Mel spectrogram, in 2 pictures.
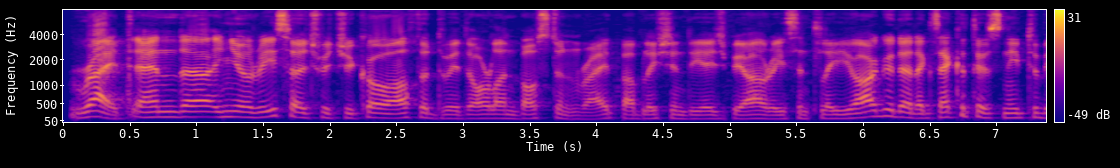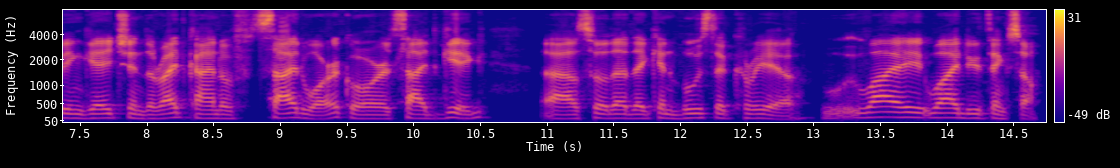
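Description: Podcast host guy, average pitch, chatty questions with a few uhs. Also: moderate pace, fairly bright tone. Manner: scripted intro, then chatty questions with fillers. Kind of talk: podcast intro and interviewing.

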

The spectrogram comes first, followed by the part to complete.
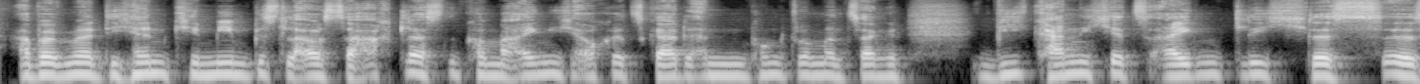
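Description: A man's voice: mid-range voice, dark tone. Rambling man explaining at length. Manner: rambling, long winding sentences with many fillers. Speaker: biohacking expert guest. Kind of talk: casual podcast explanation.

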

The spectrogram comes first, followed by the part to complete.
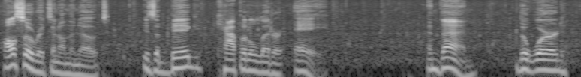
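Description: A man narrating an audio drama as a reflective searcher, measured, descriptive and understated. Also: mid-range voice, expressive, fairly bright tone, slight background noise, natural voice. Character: reflective first-person narrator describing his woodland search.

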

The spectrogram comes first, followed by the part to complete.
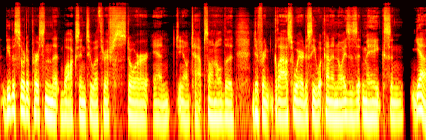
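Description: A man with a low, dark, mellow voice giving casual advice. He is relaxed and hesitant and pads his sentences with fillers. The recording is dry and close. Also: dry recording.

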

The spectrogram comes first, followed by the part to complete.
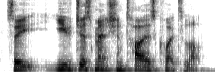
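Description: A man's voice: a little high, animated, moderate pace, vocal fry, fairly bright tone, breathy edge. A man co-hosting a casual technical chat, rambling and self-deprecating, with many fillers and restarts. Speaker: technical editor, co-host.

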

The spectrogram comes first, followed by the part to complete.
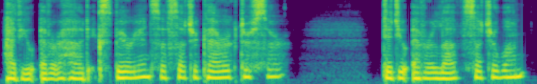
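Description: A woman's voice: on the low side, steady tone, moderate pace, warm tone, breathy edge, dry recording, clean studio sound. A woman playing an earnest, proud young bride-to-be in a classic novel reading, speaking formally and candidly. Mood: questioning.

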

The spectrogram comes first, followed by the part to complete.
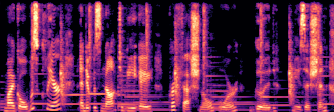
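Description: A woman's voice: lowish voice, animated, moderate pace, over music, lightly acted. A woman playing a petty, indignant neighbor in a wry, theatrical yet conversational comic monologue. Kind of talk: comic monologue in audio drama.

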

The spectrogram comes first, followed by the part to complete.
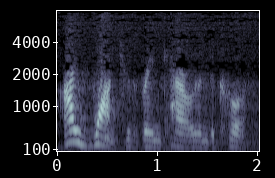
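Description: An actress playing a spiteful, haughty, sarcastic ex-wife in a 1950s radio drama. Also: female voice, sits low, fairly quick, a bit bright, soft background music. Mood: scornful. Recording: dull old radio recording.

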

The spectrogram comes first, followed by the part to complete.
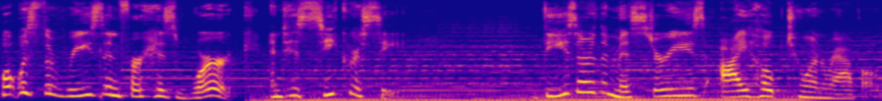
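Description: A woman playing an earnest investigative podcast host, narrating a scripted documentary in a measured storytelling way. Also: fairly high pitch, very animated, music in the background. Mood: intrigued, earnest. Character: earnest female investigative podcast host recounting a hero's cases.

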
